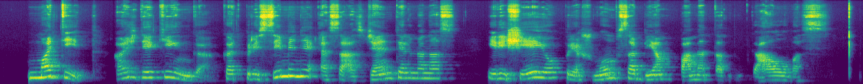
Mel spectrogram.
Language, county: Lithuanian, Kaunas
